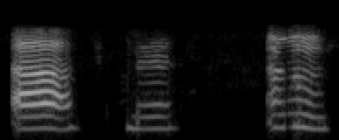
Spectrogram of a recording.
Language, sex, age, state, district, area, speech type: Assamese, female, 45-60, Assam, Goalpara, urban, conversation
